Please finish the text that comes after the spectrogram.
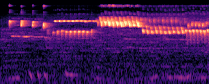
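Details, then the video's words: Excitable canary growing noisy, singing short clipped high notes that lead into fast rattling trills. The trills step between pitch levels and end in a long bright buzzy roll. "LATAH AJA NI KENARI,MULAI GADUH..!!"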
